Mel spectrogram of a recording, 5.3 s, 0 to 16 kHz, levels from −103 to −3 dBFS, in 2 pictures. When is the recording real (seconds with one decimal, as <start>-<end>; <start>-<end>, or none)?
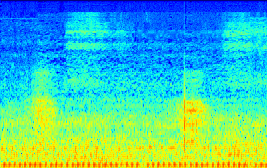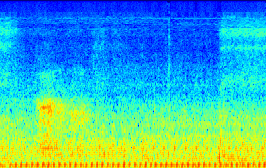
0.0-1.0; 4.2-5.3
